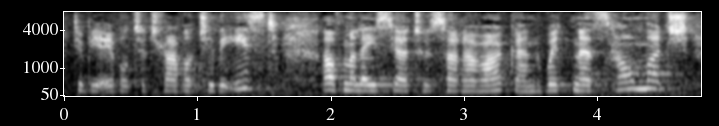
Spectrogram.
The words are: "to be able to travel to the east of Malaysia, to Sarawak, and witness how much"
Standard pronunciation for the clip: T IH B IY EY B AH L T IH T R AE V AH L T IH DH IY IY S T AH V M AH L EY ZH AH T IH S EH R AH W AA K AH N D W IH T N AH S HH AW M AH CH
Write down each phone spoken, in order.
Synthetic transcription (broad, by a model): T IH B IY EY B AH L T IH T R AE V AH L T IH DH IY IY S T AH V M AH L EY S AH T IH S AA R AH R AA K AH N W IH T N AH S HH AW M AH CH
